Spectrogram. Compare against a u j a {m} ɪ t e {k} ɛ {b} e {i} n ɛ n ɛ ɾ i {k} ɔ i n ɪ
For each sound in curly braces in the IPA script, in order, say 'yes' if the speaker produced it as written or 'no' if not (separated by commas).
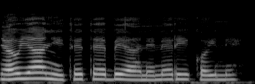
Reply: no, no, yes, no, yes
